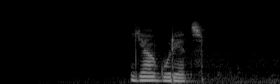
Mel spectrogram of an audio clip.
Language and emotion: Russian, neutral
